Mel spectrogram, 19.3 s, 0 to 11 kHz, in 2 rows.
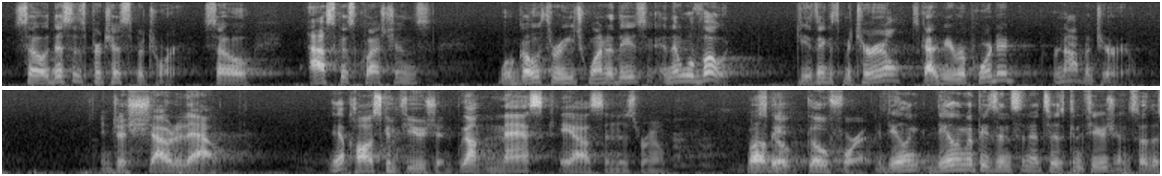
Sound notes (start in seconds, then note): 15.2 audience member laughing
